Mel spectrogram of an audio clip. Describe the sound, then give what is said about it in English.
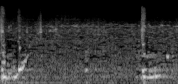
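Water drips in a slow, sparse rhythm on a track of a haunted house sound album: two distinct liquid plinks about a second and a half apart, with a faint drop between them, set against a quiet, hollow background. “I don't know, but there's one track that's dripping water.”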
